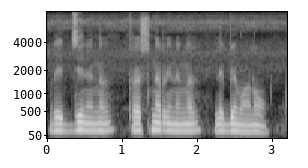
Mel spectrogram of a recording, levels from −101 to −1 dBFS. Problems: constant background noise, low volume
